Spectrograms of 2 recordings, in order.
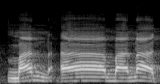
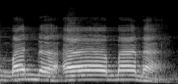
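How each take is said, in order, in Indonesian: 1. Bunyi n berakhir bersih tanpa gema. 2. Bunyi n dipantulkan dengan tambahan vokal. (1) "Kalimat contohnya" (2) "rentan sekali terjadi pantulan, dibaca"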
